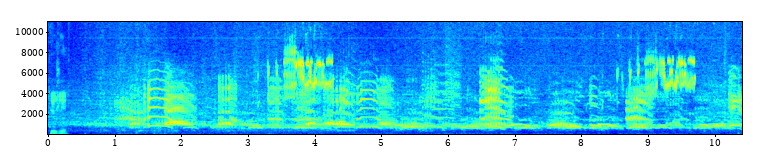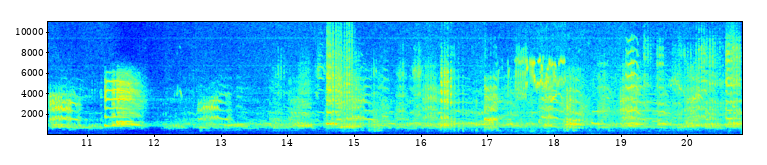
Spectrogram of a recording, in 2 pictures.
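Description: A dense, continuous chorus of hundreds of cranes calling overhead in autumn as the flock arrives en masse, loud bugling cries overlapping without pause, rising and falling as the flock approaches and passes over.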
